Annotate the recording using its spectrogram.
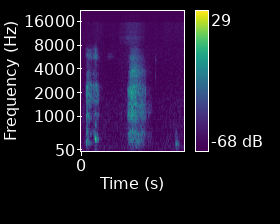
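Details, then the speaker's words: Distant single adult sneeze from a man upstairs with the door open, heard in the background of a livestream: a brief voiced intake, then an explosive noisy burst and a faint sound after. "that's my dad sneezing in the background that was never a man he's upstairs he's upstairs sneezing"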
